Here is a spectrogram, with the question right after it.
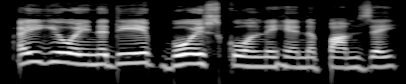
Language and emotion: Manipuri, neutral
